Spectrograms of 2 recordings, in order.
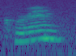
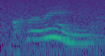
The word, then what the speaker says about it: Corine: Yes, I know it looks like it should be pronounced as Corinne, but in the book they let us know it's pronounced as Corine.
